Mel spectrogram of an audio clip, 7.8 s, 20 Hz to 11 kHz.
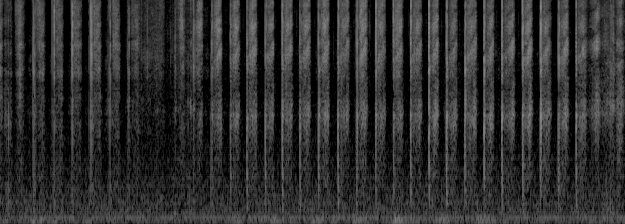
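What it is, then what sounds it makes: Wooden planter scratched with nails. Long nails rub and scratch a small faceted wooden planter with a knot, making 31 short, bright, raspy strokes in a quick, uneven rhythm. Each stroke is a dry, airy scrape with almost no low end, separated by brief near-silent gaps.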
